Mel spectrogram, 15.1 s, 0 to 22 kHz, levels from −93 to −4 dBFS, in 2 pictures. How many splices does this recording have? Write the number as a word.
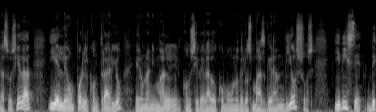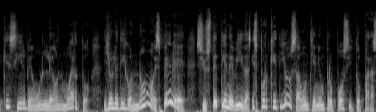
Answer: two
